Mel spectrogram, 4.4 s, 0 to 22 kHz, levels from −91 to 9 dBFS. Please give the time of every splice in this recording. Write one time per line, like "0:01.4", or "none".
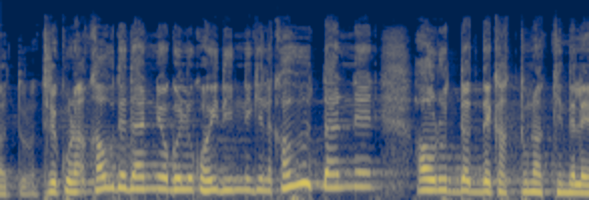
none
